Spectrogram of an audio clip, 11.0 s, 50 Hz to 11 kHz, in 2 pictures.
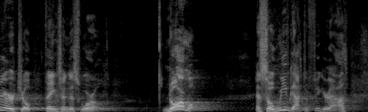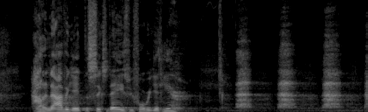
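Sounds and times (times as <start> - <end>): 
speech: 0.0 - 1.7, 2.4 - 3.1, 3.8 - 5.4, 6.0 - 8.4
exaggerated panting breaths: 8.9 - 11.0.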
